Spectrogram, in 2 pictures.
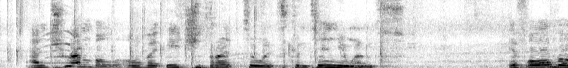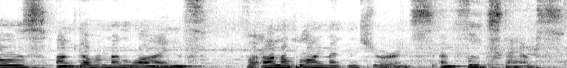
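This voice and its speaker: Noticeable background noise fills the recording. Over it, the woman talks very slowly. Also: medium pitch for a woman, ordinary pitch variation. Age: 80s+. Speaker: political activist. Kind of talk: reading own political poem.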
